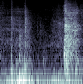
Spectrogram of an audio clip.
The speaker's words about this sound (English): Now I can cough, huh? First of all, you need to go to the doctor. How is you coughing like that?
